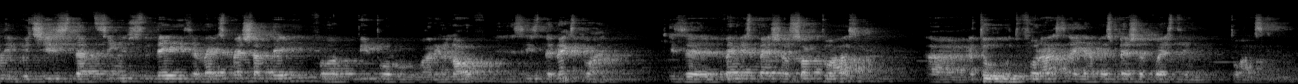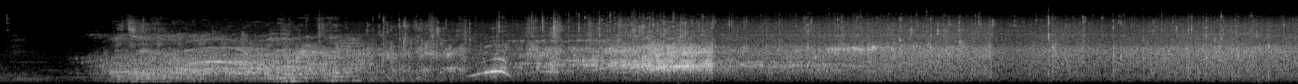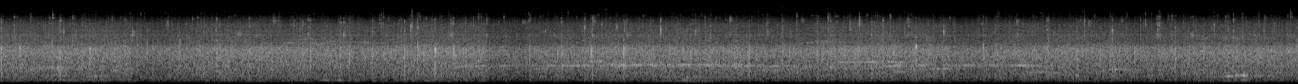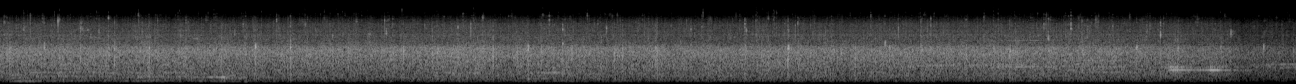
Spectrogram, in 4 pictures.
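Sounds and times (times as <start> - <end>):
large audience applauding: 13.8 - 51.9.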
